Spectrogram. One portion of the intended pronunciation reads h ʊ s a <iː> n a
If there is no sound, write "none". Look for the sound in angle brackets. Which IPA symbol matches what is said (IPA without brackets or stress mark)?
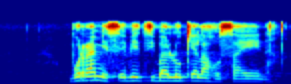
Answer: ɛː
